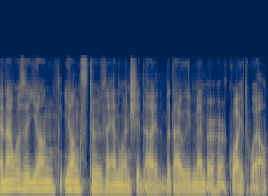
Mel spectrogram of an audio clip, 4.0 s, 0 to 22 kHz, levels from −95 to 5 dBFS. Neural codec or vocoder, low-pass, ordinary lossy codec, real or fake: none; 7.2 kHz; Opus, 64 kbps; real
